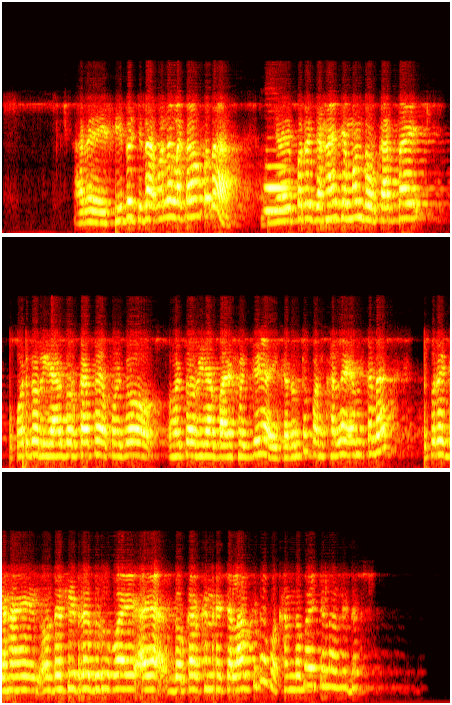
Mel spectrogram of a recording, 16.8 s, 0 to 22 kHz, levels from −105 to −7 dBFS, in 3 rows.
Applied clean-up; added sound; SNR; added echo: neural separator model SepFormer DNS4.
